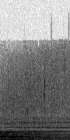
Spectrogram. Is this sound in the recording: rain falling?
yes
